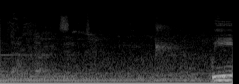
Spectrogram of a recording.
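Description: A soft held keyboard chord dying away in a hall, under the murmur of audience voices, with a few sharp clicks.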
